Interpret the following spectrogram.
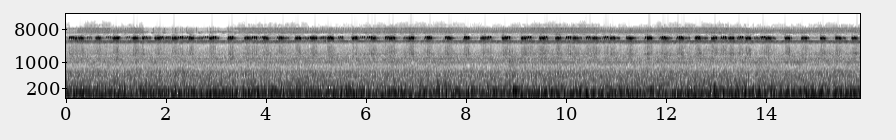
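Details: Grass insects sing as background white noise for a one-hour study session: a steady, high chirping pulsed about three times a second, unbroken throughout, over a low constant hum.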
